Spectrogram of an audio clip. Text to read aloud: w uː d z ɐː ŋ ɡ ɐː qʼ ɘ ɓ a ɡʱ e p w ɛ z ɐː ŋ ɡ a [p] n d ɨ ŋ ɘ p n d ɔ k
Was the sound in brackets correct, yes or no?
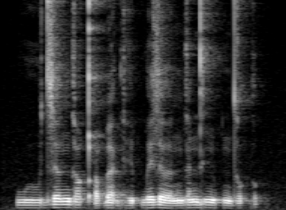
no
